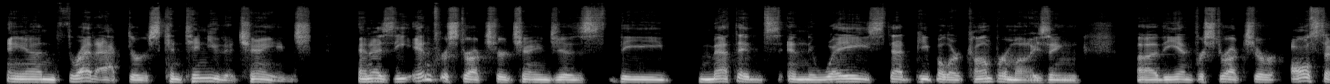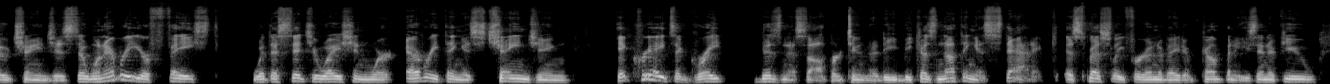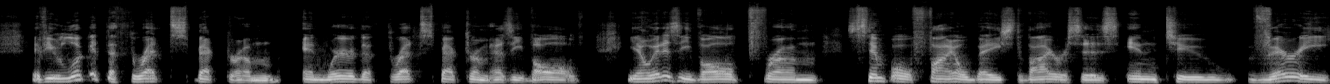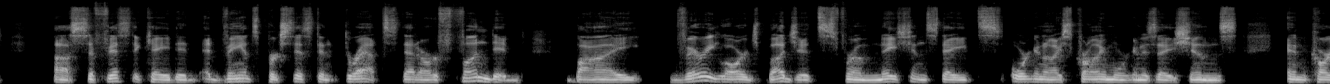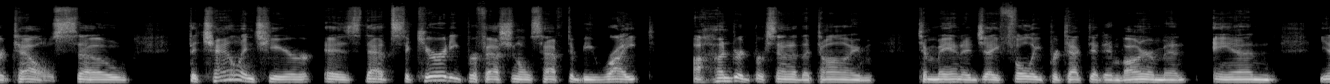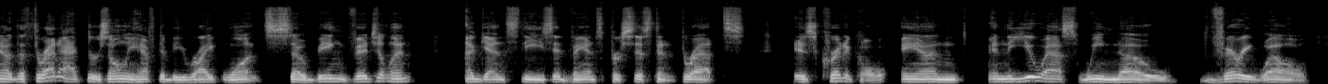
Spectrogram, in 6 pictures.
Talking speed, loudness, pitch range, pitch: 115 wpm, -21 LUFS, 110-125 Hz, 115 Hz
